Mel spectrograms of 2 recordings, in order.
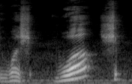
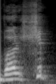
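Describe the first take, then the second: First: worship slowly, long व and faint शिप; teacher's demo of worship stressed on first syllable. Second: worship with शिप punched out fully; wrong stress on शिप. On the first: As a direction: stretch व, swallow the शिप in worship. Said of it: "व पे हमारा stress रहता है". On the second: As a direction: hit the second syllable of worship. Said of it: "हम worship नहीं कहते". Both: Shown as a demonstration.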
